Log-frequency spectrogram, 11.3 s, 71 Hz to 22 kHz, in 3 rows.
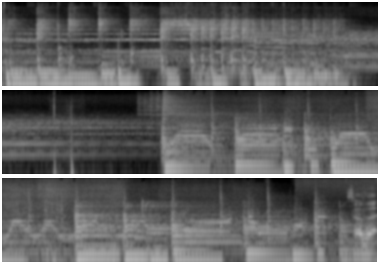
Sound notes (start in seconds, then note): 0.1 soulful music continues; 5.2 static crackles; 5.4 jazzy instrumental music; 7.6 water whooshes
